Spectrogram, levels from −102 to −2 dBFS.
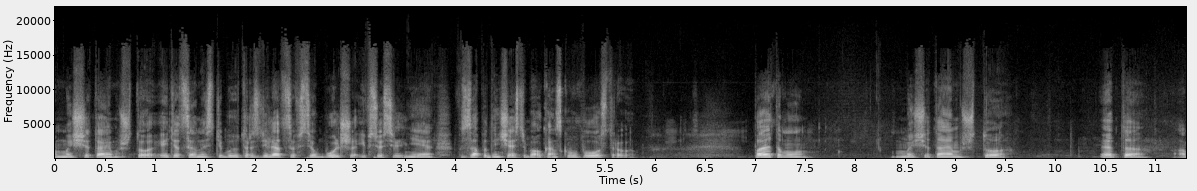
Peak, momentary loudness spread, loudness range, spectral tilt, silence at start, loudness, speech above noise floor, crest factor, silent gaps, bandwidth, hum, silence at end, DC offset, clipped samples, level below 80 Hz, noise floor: -10 dBFS; 10 LU; 3 LU; -3.5 dB/octave; 0 s; -30 LUFS; 35 dB; 22 dB; none; 17 kHz; none; 0 s; under 0.1%; under 0.1%; -56 dBFS; -65 dBFS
